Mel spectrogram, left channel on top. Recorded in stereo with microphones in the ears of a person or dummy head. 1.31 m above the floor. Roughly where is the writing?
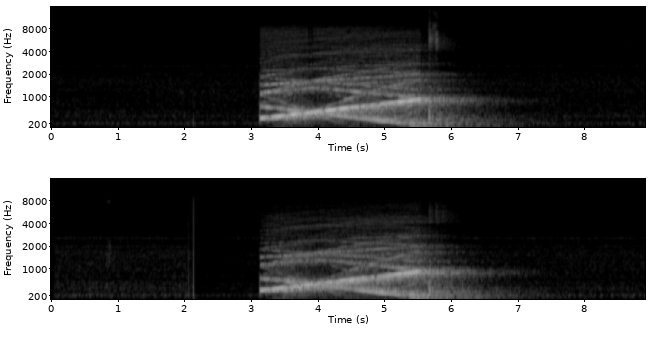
Left.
